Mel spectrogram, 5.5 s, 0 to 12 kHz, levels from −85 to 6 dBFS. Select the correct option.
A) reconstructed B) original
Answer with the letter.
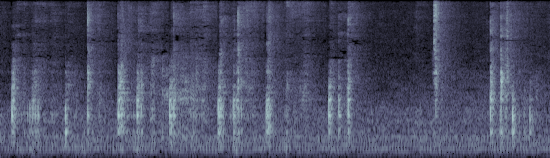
B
